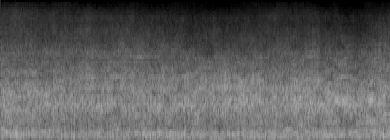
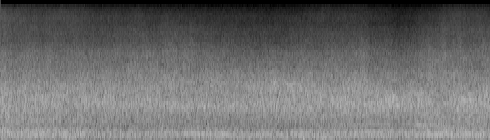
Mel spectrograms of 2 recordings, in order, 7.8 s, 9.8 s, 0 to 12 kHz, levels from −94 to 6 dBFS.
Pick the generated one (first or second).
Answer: first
